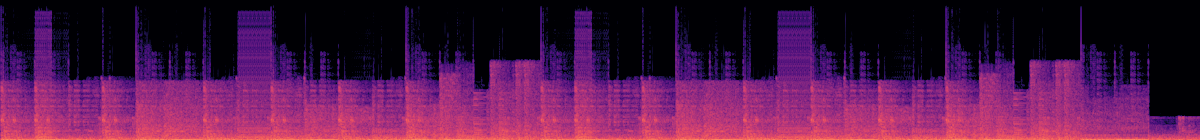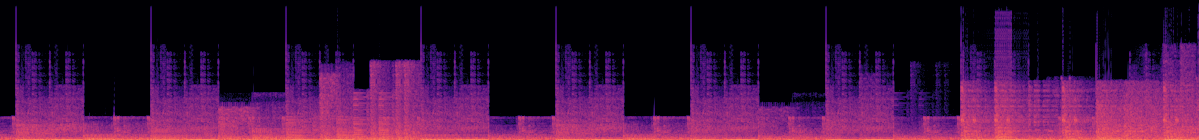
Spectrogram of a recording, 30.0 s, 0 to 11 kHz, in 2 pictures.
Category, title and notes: Music > Multiple instruments
Demo Track #3473 (Industraumatic)
Track taken from the Industraumatic Project.
Ambient, Noise, Games, Industrial, Sci-fi, Underground, Horror, Cyberpunk, Soundtrack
